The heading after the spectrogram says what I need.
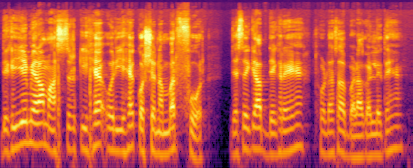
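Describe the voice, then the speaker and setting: Slightly high-voiced man tutoring step by step. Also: steady tone, fast. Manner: repetitive, emphatic instructions with frequent "theek hai" check-ins. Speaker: exam tutor. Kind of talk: screen-share tutorial walkthrough.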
